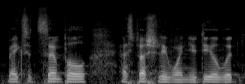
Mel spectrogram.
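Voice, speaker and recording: A Ukrainian man, guesting on a podcast, tells stories in a chatty, casual way and laughs often. His mid-range voice is brisk, with little pitch movement.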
